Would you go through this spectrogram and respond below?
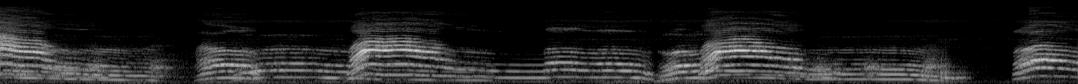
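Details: Cats at night in a territorial standoff, yowling threats: slow, moaning cries that swell upward then sag, repeated in long bouts of a few seconds each with brief silences between.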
